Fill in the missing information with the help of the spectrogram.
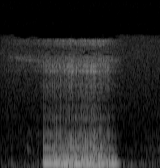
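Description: A single loud, low, rattling snore lasting about a second.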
